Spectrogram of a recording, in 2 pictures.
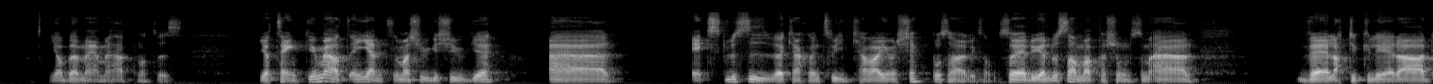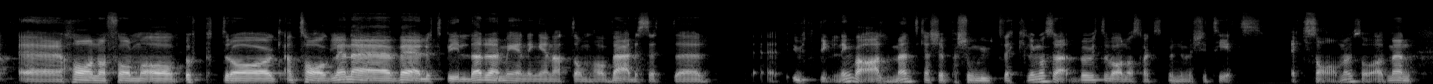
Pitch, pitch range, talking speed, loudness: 95 Hz, 80-110 Hz, 155 wpm, -24 LUFS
